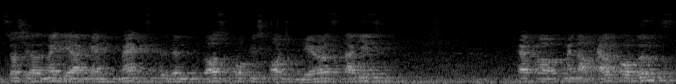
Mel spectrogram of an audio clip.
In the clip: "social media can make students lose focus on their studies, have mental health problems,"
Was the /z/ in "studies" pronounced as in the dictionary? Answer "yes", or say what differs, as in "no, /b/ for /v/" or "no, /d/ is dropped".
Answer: no, /s/ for /z/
